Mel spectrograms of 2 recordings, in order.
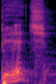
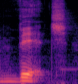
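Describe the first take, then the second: First: The word starts with a B sound. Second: The word starts with a V sound. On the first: "instead of saying bitch" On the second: "like with a V"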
